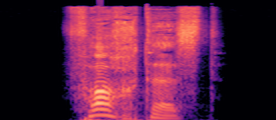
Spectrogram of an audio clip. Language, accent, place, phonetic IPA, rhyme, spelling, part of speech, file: German, Germany, Berlin, [ˈfɔxtəst], -ɔxtəst, fochtest, verb, De-fochtest.ogg
- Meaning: second-person singular preterite of fechten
